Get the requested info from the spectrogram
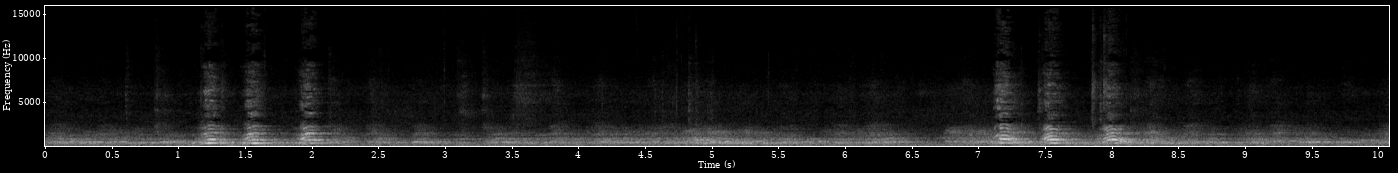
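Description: Dogs barking in a shelter kennel block: two quick runs of three barks, about a second in and again about seven seconds in, over a constant din of other dogs barking and yipping.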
